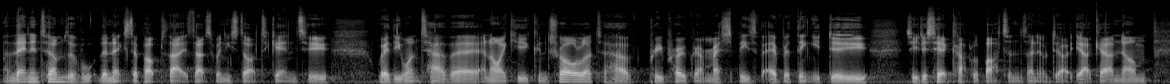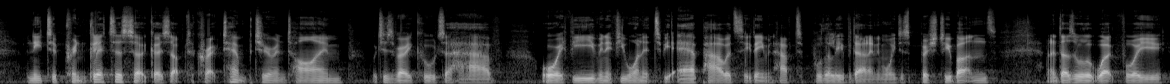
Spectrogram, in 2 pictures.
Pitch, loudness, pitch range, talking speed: 90 Hz, -25 LUFS, 85-95 Hz, 270 wpm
